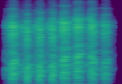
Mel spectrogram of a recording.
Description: Tech, Weird Side Samples

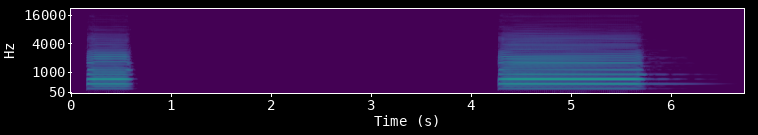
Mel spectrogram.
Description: Horn Sounded Twice; BBC Sound Effects Library

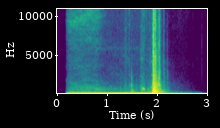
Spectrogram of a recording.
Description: Car, Exterior, Hatch Opens; Auto; BBC Sound Effects Library

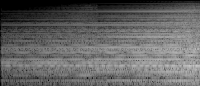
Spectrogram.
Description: Slaughter Swell; Glitchedtones; Atmosfear

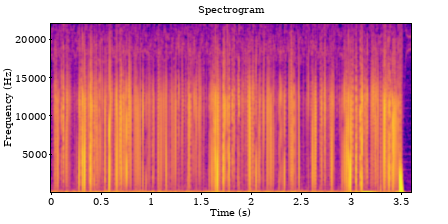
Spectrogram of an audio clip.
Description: vinyl crackle; 99Sounds; Vinyl Noise SFX

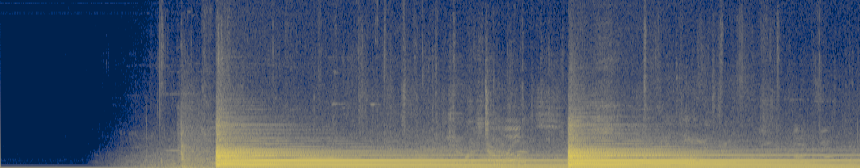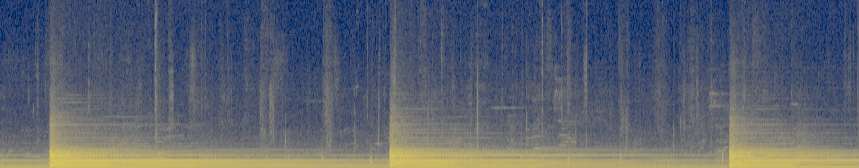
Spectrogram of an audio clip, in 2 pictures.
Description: Independence Hall Bell, Philadelp; America; BBC Sound Effects Library

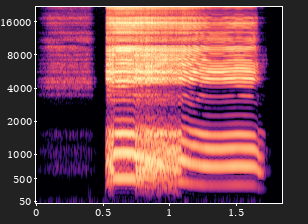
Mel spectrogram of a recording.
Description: TOYS Squeaky Chicken, Noise, One Long Squeal, Low; Articulated Sounds; Squeaky Chicken Toys Vocalizations

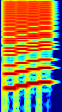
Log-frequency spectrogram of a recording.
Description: jingles NES; Kenney's Sound Pack; Music Jingles

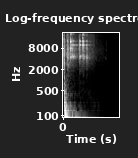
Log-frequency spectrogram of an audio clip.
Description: Punching Perc, Straight Glove (Chain); 99Sounds; Punching Percussion

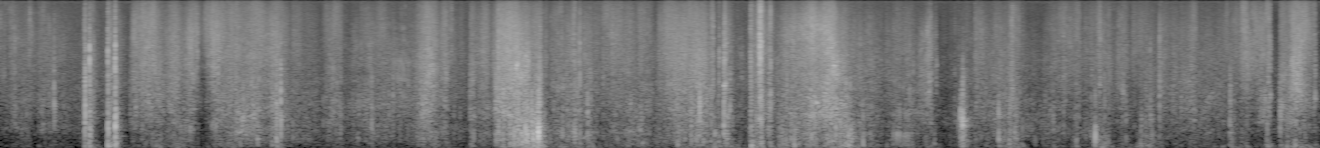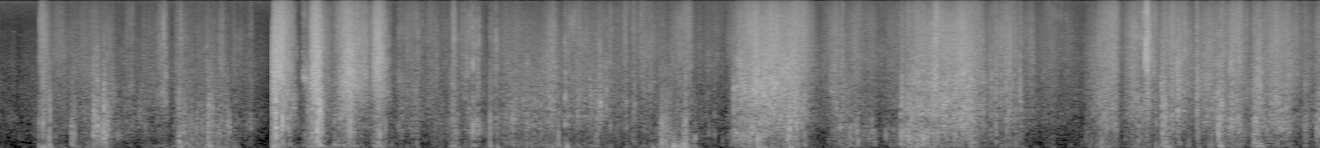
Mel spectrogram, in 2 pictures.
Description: PANTS JEANS MOVEMENT HANDLING OFF ON; Cloth Foley; The Soundcatcher

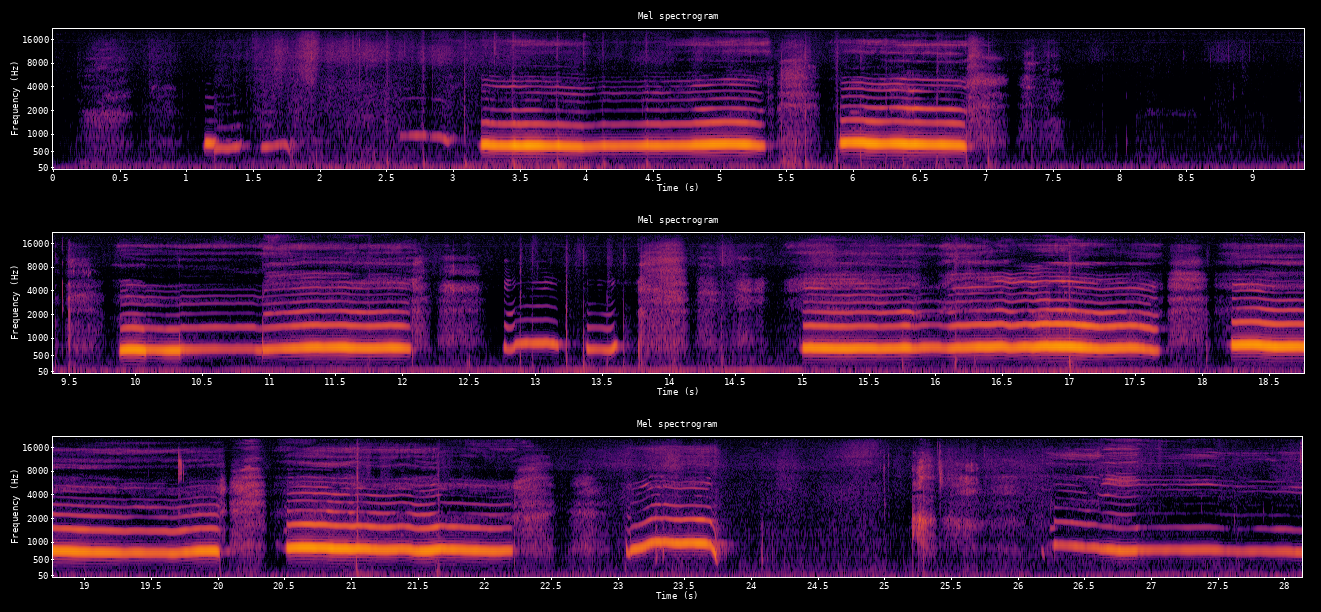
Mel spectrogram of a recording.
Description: Month Old Boy, Singing, Babies; BBC Sound Effects Library

